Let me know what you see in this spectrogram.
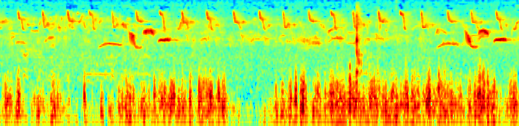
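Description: A bird calling a rapid series of short, high, falling chirps, about four a second, with other birds whistling, over a low outdoor rumble. A single sharp click a little after halfway.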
